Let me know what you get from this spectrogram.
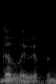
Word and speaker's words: Duluth: I mean, it's pronounced Duluth, but I like to call it Duluth.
